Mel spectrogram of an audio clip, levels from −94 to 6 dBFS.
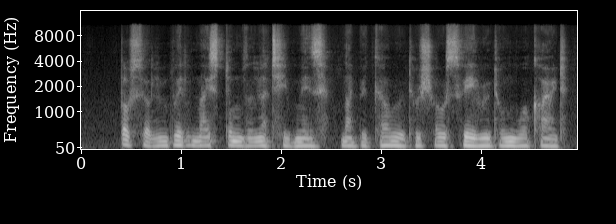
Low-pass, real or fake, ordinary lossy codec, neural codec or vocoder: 10.8 kHz; fake; none; codec, 16 kHz in and 24 kHz out, 0.6 kbps, FocalCodec, streaming, 2048 codes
